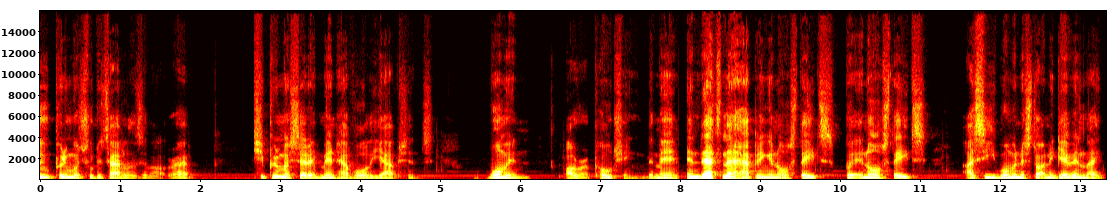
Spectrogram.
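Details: Adult man speaking; ordinary speech.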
